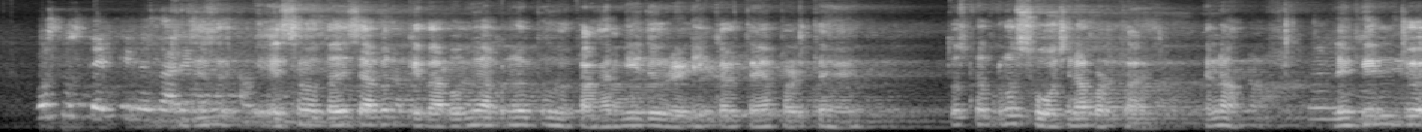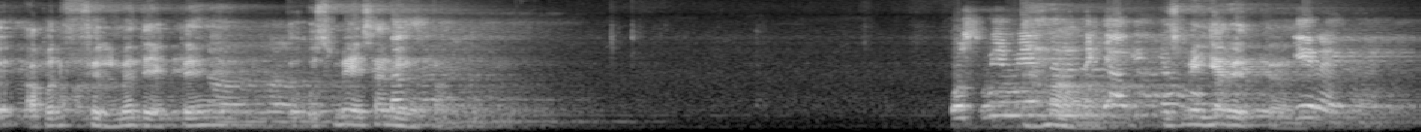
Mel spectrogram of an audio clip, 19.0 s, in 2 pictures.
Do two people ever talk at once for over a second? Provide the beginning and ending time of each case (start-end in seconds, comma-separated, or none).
1.0-2.4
